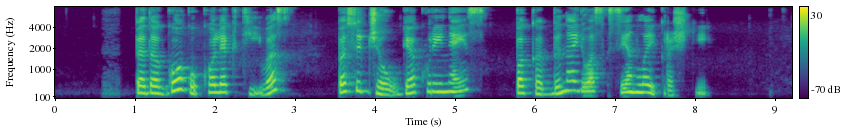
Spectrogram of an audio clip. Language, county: Lithuanian, Kaunas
